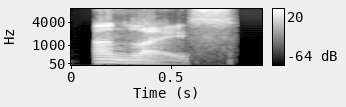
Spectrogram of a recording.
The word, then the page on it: unlace: British English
